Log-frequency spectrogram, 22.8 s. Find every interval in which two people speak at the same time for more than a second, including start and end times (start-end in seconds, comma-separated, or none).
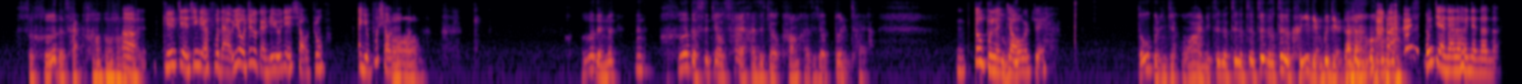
none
